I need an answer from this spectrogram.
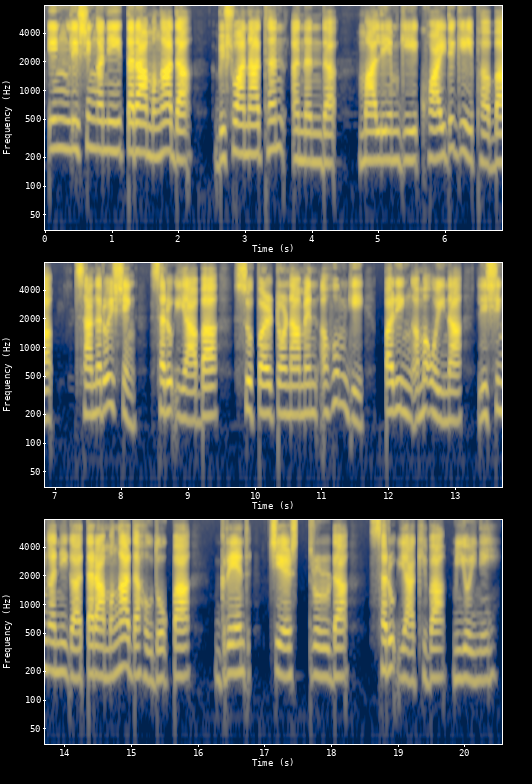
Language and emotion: Manipuri, neutral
